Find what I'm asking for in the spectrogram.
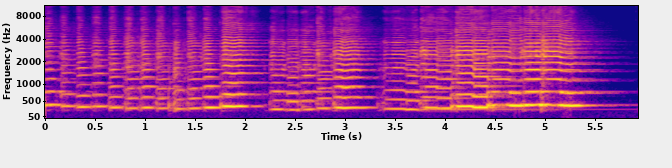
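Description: Solo viola plays an excerpt from Brahms's Variations on a Theme by Haydn, a detached run of bowed notes with accents falling off the beat, close and clear with no talking.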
